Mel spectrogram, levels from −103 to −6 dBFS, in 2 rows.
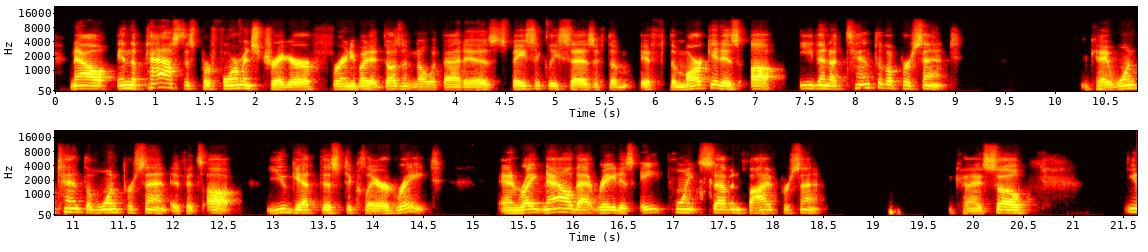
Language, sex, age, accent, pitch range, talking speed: English, male, 40-59, American, 120-150 Hz, 145 wpm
